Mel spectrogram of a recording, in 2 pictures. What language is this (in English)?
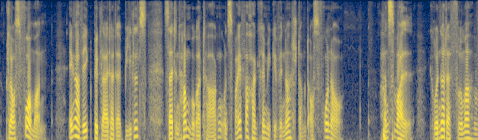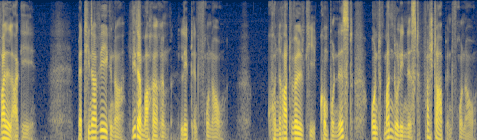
German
